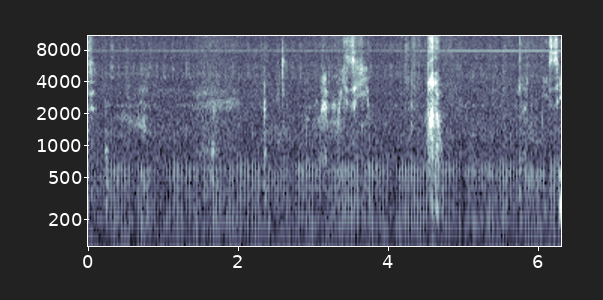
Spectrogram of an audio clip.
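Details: Ashley, a cat of about a year, purrs beside her two newborn female kittens Maggie and Rose, born March 30th 2013; a low, steady rumble runs on under scattered spoken words and a few sharp clicks.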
